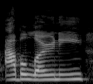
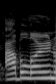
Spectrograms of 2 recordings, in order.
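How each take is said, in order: First: "abalone" ending in "LOH-nee"; alternative pronunciation. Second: "abalone" ending in a plain "lone"; usual pronunciation. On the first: Explaining two ways to say a shell name, "abalone" ending in "nee". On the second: Explaining two ways to say a shell name, "abalone" ending like "alone". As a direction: say "abalone" as ab-a-LONE, silent final e. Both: Shown as a demonstration. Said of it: "whether you say it abalone or".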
